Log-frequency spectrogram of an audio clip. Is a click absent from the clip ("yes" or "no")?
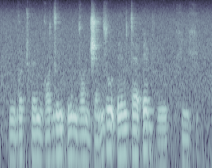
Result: yes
